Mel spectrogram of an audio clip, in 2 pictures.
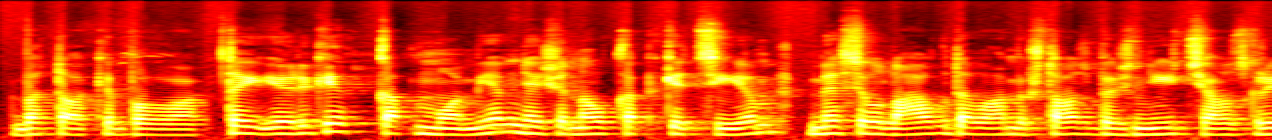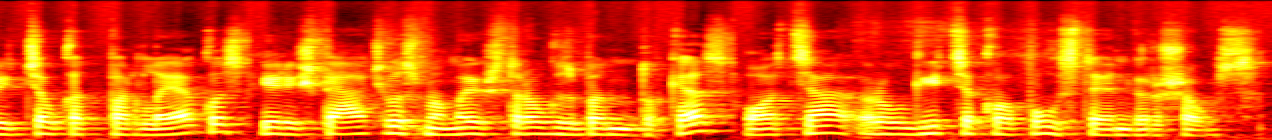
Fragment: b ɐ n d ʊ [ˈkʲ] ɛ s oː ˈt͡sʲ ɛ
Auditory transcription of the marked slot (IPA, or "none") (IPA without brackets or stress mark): kʲ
